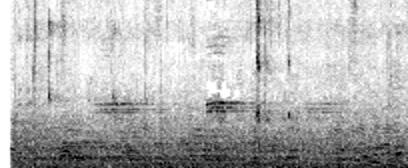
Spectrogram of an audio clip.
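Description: Sounds of an indoor basketball game: the ball bouncing and sneakers on the hardwood court, with a few sharp knocks, over steady voices of players and spectators.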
